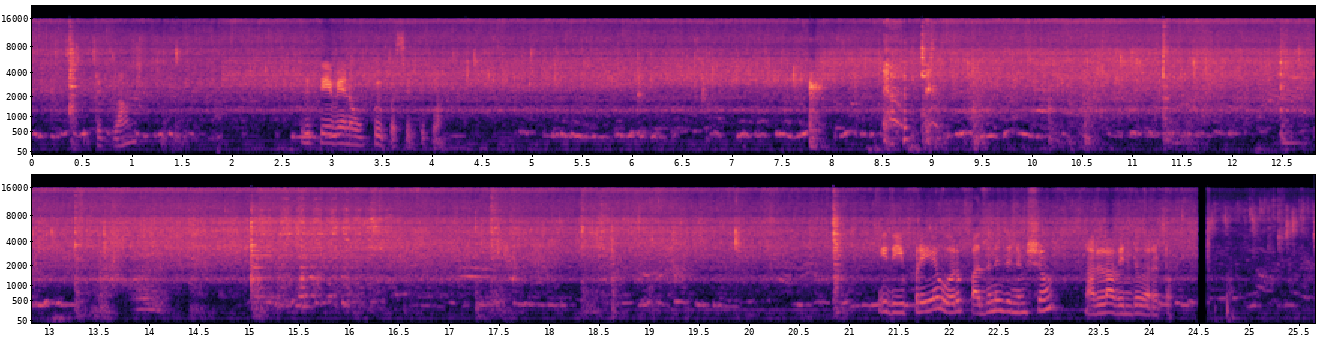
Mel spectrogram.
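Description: Food sizzles and fries in a hot pan.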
